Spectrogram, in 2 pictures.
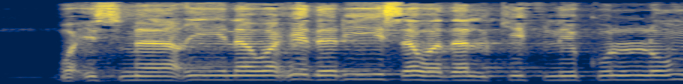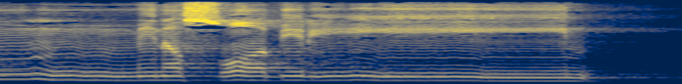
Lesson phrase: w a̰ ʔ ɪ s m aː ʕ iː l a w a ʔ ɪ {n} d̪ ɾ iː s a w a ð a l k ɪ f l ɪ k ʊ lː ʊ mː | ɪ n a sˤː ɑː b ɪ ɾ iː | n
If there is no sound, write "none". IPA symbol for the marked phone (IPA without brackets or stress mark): none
